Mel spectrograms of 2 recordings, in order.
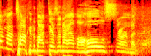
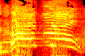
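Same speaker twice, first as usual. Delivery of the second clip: retold panicked cry; 14 semitones higher than usual. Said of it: "they went crazy".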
